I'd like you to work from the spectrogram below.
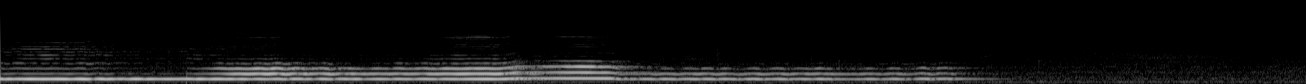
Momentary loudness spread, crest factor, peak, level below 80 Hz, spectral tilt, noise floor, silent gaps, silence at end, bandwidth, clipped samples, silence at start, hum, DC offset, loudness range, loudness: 12 LU; 14 dB; -12 dBFS; -68 dBFS; -9 dB/octave; -59 dBFS; none; 3.2 s; 3.8 kHz; under 0.1%; 0 s; none; under 0.1%; 14 LU; -26 LUFS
